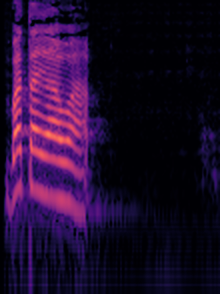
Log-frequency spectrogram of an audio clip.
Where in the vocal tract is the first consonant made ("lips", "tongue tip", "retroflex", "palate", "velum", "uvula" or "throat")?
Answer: lips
